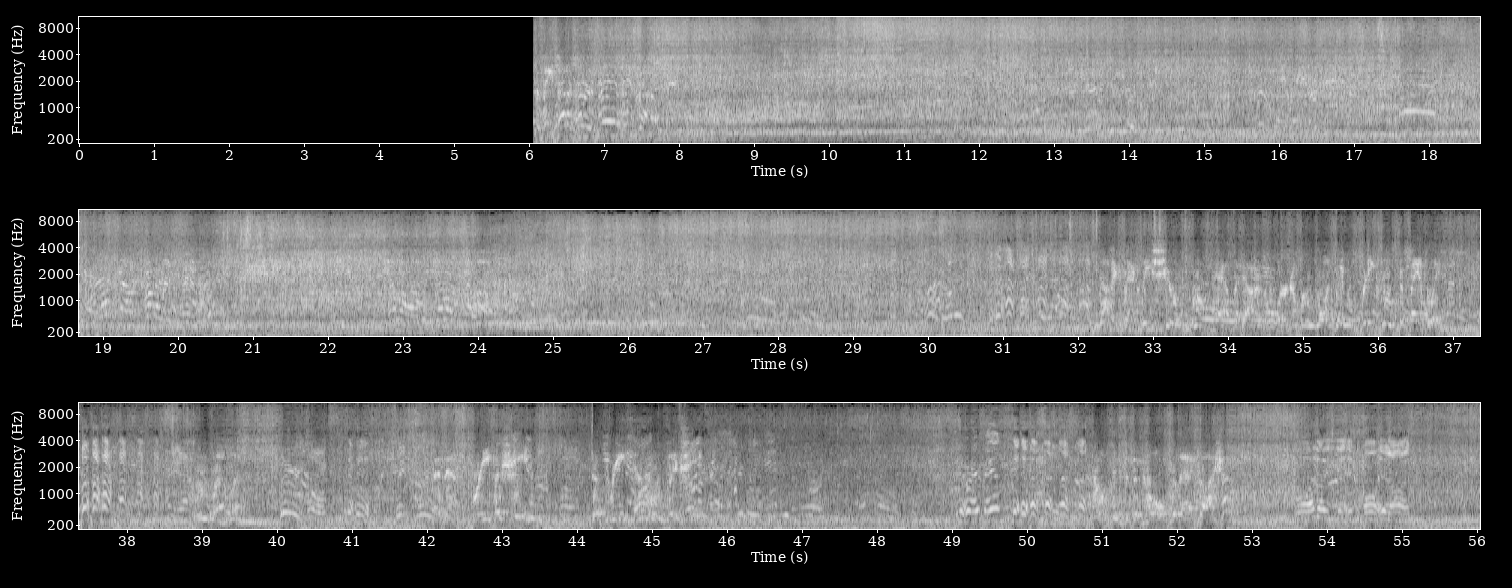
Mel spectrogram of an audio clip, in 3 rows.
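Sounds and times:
race car engines revving: 0:06.1 - 0:56.0.

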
